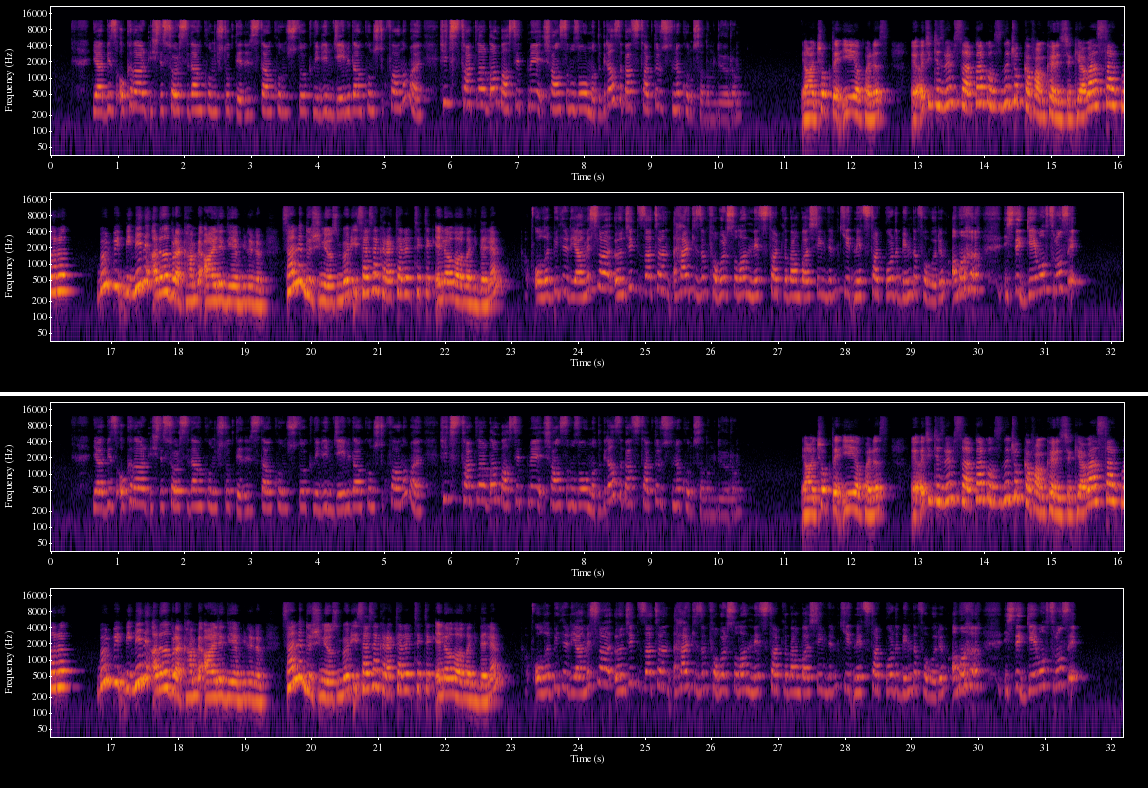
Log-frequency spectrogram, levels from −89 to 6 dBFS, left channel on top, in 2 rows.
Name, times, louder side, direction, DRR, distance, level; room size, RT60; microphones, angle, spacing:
voice 1, 0.4-10.4 23.4-31.4, left 3 dB, 30° left, 1.1 m, -35 dB
voice 2, 11.3-12.5 12.9-16.4 16.8-19.3 19.6-22.9, equal, 5° left, 0.8 m, -25 dB
7.4 x 3.1 x 4.1 m
head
